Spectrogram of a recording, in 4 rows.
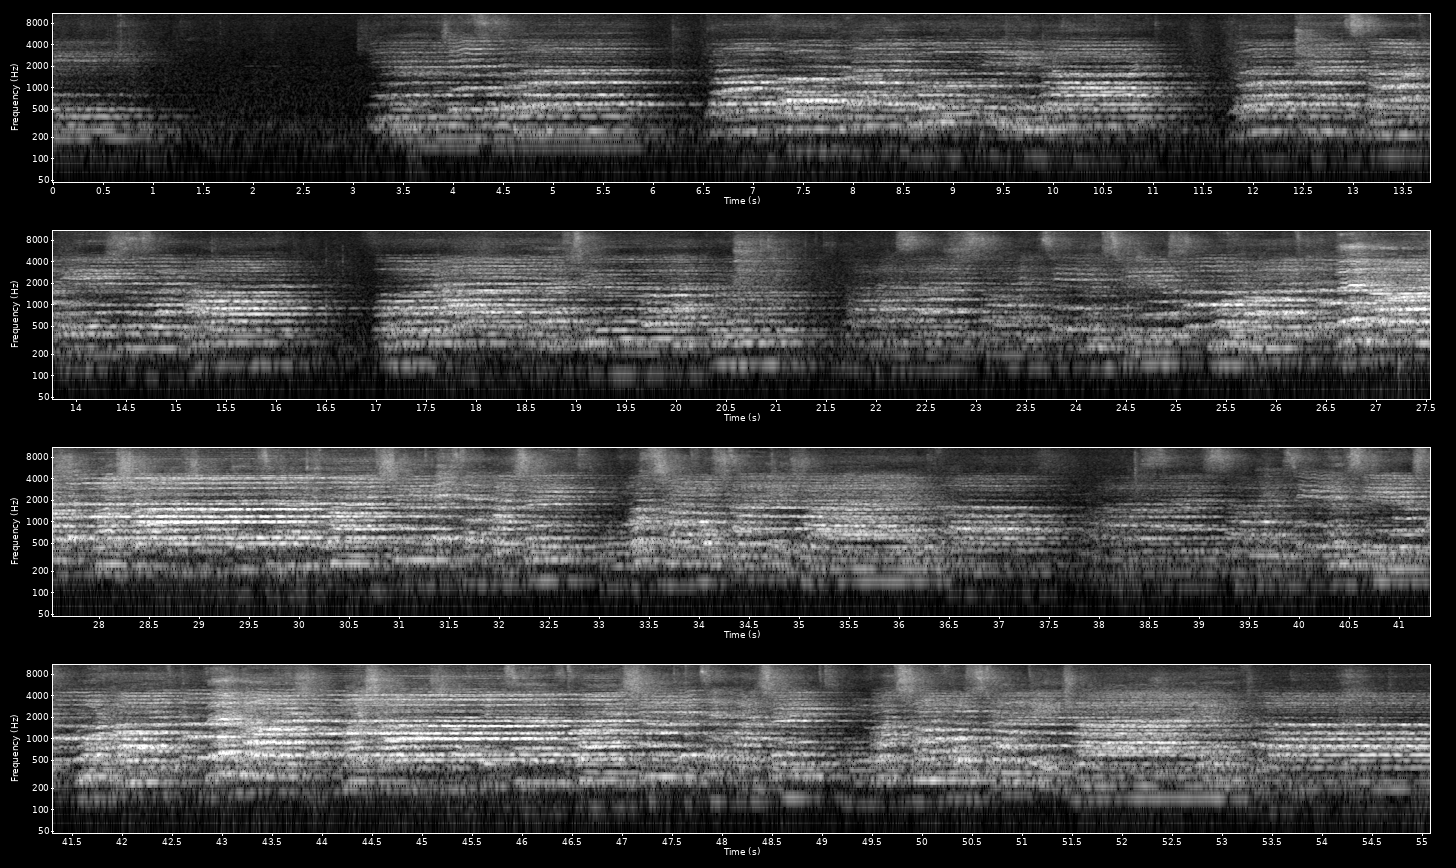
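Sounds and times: mixed choir singing: 0.0 - 1.4, 3.1 - 55.0.

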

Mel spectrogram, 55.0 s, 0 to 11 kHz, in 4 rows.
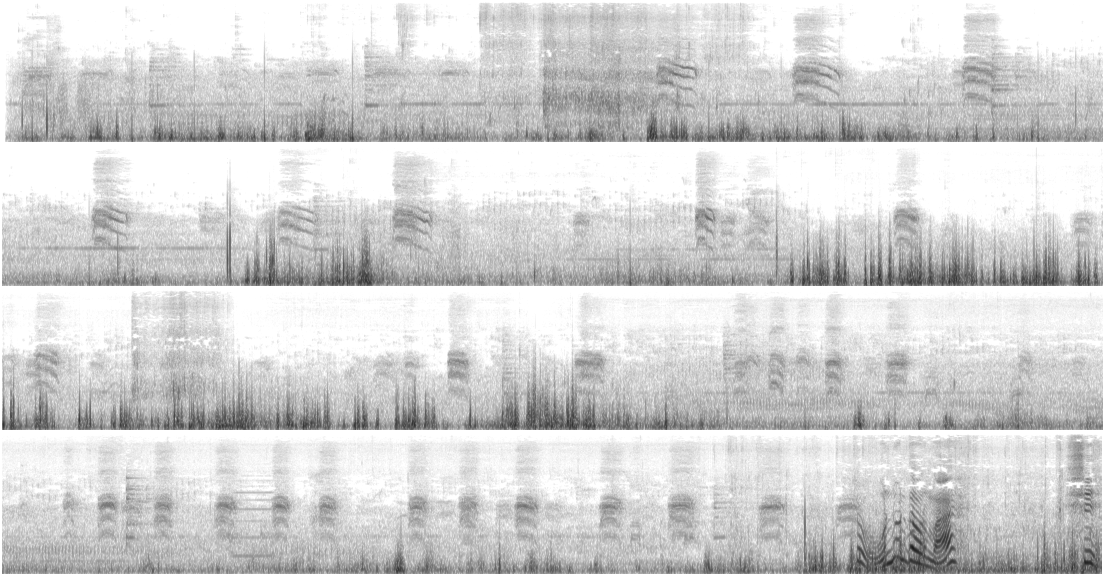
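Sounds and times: low rumbling noise: 0.1 - 55.0
birds calling: 36.6 - 53.2.

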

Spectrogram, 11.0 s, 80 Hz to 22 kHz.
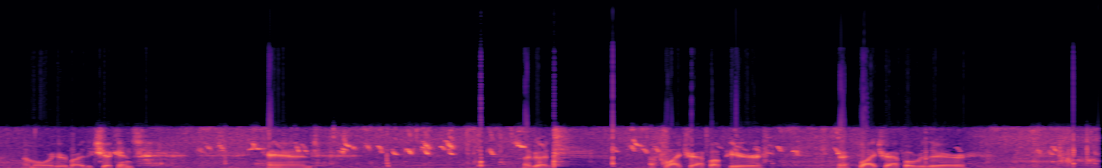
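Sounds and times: chicks peeping: 0.3 - 11.0.

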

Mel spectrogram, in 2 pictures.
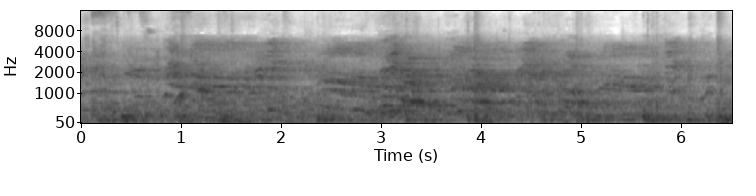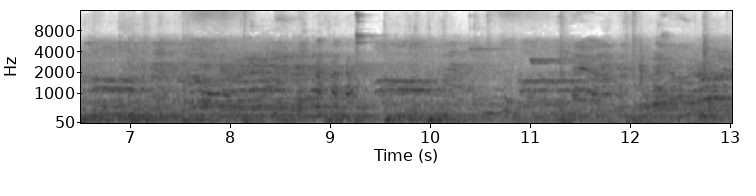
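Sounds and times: children shouting: 0.8 - 13.0.

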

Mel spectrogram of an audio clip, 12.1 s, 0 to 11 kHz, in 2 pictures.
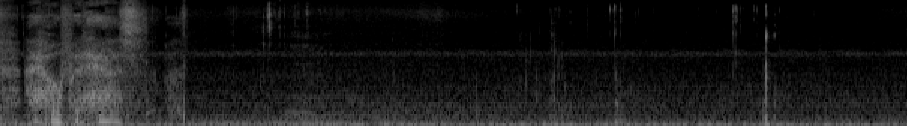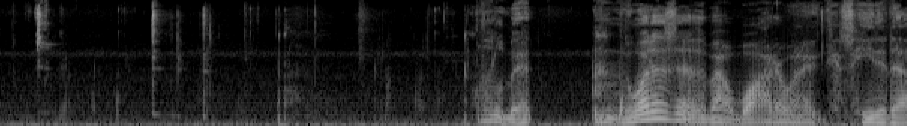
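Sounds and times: person sipping and swallowing water: 2.7 - 5.3, 6.2 - 9.3
wet mouth clicks: 3.2 - 4.2, 4.8 - 5.3, 6.2 - 9.3.

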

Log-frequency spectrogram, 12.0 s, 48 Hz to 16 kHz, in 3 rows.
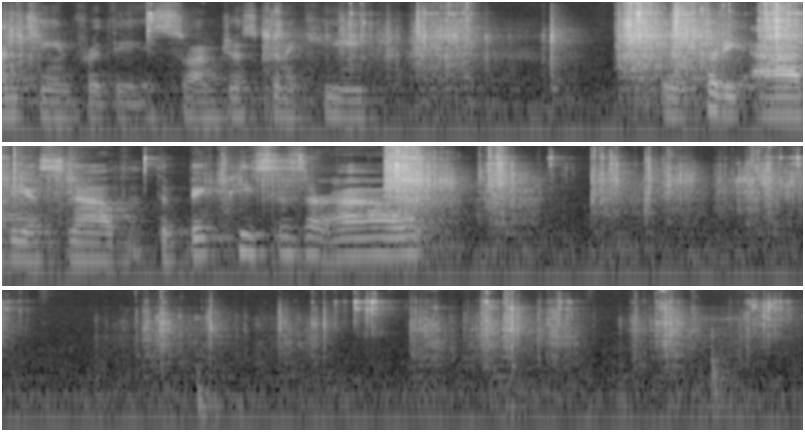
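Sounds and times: plastic toy bricks clattering: 3.1 - 12.0.

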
